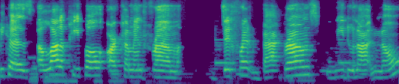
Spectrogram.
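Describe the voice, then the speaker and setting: Music plays in the background as a woman talks at a fairly slow pace and a medium pitch. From Barbados. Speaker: army drill sergeant, military veteran. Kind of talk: interview answer. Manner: firm, direct.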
